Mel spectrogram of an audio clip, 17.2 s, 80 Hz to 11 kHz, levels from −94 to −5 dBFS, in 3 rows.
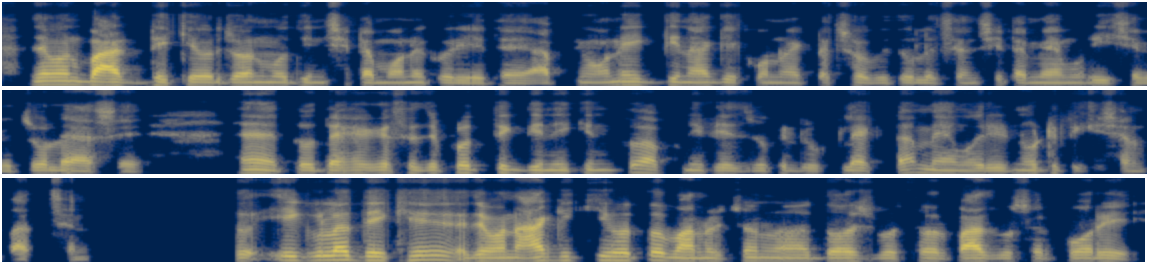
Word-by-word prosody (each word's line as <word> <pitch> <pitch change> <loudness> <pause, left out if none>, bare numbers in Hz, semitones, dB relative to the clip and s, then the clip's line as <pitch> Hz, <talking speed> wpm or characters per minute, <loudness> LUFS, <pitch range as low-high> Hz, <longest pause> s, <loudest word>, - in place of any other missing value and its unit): যেমন 140 +1 +5
বার্থডে 115 -3 +8
কেউ 115 - +1
এর - - -10
জন্মদিন 115 0 -2
সেটা 105 - -2
মনে 110 +1 -3
করিয়ে 105 -2 -4
দেয়। 100 -1 -3
আপনি - - -24
অনেকদিন 125 -1 -3
আগে 115 0 -6
কোন 110 -1 -7
একটা - - -10
ছবি 100 0 -6
তুলেছেন 105 -1 -8
সেটা - - -6
মেমোরি 105 0 -5
হিসেবে 100 0 -7
চলে 115 -1 0
আসে। 95 - -5 0.5
হ্যাঁ, 125 -2 +3
তো - - -2
দেখা 115 +1 +1
গেছে 120 - -3
যে 120 - -2
প্রত্যেক 135 -1 -1
দিনই 115 -1 -1
কিন্তু 235 -1 -8
আপনি 115 - -14
Facebook 110 -1 -7
এ - - -14
ঢুকলে 105 +2 -7
একটা - - -7 0.2
মেমোরি 110 -1 -4 0.2
নোটিফিকেশন 105 -3 -8
পাচ্ছেন। - - -5 0.8
তো - - -2 0.2
এগুলা 160 +2 +7
দেখে 160 +3 +3 0.3
যেমন 125 0 +6
আগে 145 +2 +4
কি - - -2
হতো 145 - +1 0.2
মানুষজন 120 +2 0
অ - - +1 0.2
১০ 120 0 +3
বছর 115 0 -2
৫ 120 0 +9
বছর 115 0 -6
পরে 120 -1 +1
115 Hz, 180 wpm, -24 LUFS, 110-125 Hz, 0.8 s, ৫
